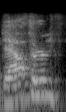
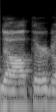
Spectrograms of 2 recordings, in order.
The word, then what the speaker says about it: Douthard: Am I pronouncing it Douthard? Yes, Judge. Dothard on behalf of defendant John Eric Murphy.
